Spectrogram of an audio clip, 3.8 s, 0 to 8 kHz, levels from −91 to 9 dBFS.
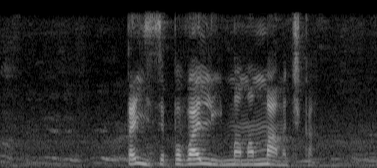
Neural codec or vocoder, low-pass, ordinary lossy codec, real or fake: none; 7.2 kHz; AAC, 48 kbps; real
